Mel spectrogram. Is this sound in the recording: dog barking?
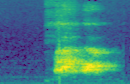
yes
